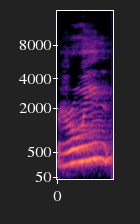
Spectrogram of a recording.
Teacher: റൂയിൻ എന്ന word, ഇവിടെ ഈ എന്ന് പറയുന്ന ഒരു സൗണ്ട് ഇല്ല. ഉ ആൻഡ് ഇ രണ്ട് സൗണ്ടാണ്. ഓക്കെ, റൂ ആൻഡ് ഇൻ, ഇവിടെ 2 വവൽ സൗണ്ട്സ് ഉണ്ട്.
